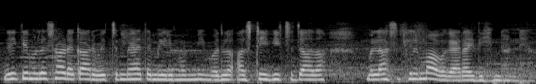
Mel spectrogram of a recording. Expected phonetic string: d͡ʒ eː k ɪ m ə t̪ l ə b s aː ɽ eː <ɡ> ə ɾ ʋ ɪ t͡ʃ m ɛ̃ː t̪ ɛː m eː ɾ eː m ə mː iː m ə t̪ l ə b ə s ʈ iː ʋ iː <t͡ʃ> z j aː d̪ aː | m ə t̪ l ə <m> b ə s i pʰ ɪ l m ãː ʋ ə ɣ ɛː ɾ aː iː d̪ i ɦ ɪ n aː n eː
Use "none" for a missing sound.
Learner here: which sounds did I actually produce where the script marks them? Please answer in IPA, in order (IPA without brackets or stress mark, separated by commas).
k, t͡ʃ, none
